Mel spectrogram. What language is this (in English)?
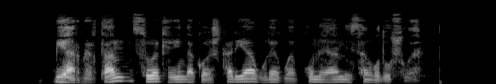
Basque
